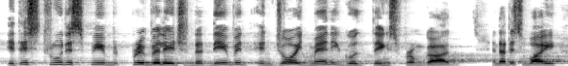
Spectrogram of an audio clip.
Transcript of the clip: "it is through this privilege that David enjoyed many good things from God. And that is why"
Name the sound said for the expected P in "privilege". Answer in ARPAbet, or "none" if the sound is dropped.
P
